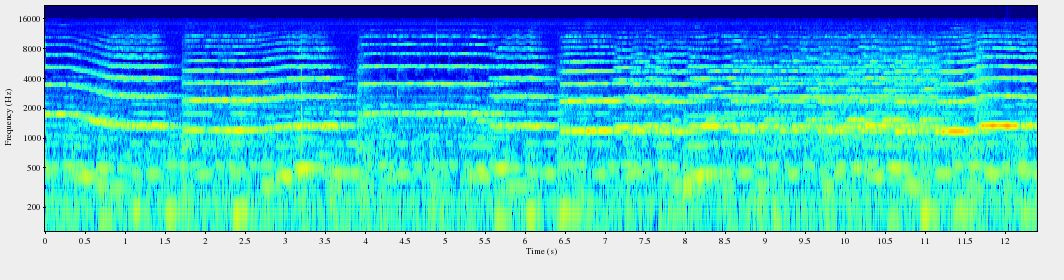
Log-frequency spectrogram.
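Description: Solo violin playing a slow phrase of long, high held notes that slide smoothly from one pitch to the next, over a quieter low repeating accompaniment.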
